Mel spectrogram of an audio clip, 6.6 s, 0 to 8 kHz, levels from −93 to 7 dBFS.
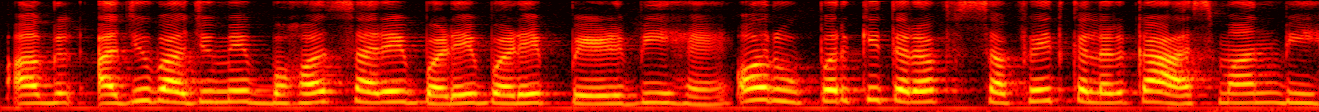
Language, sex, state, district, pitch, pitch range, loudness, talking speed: Hindi, female, Maharashtra, Dhule, 260 Hz, 240-290 Hz, -23 LUFS, 165 wpm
